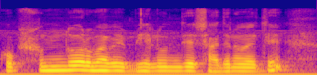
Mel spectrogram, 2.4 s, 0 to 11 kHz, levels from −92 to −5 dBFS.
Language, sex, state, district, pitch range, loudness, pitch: Bengali, male, Tripura, West Tripura, 130-145 Hz, -14 LUFS, 130 Hz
